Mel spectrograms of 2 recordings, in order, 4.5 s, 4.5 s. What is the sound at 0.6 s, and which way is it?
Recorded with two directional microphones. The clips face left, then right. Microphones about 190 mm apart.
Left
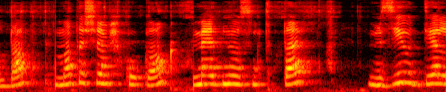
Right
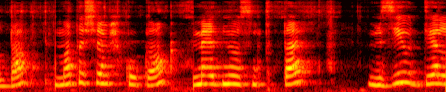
Speech, 55° right (ahead or behind).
